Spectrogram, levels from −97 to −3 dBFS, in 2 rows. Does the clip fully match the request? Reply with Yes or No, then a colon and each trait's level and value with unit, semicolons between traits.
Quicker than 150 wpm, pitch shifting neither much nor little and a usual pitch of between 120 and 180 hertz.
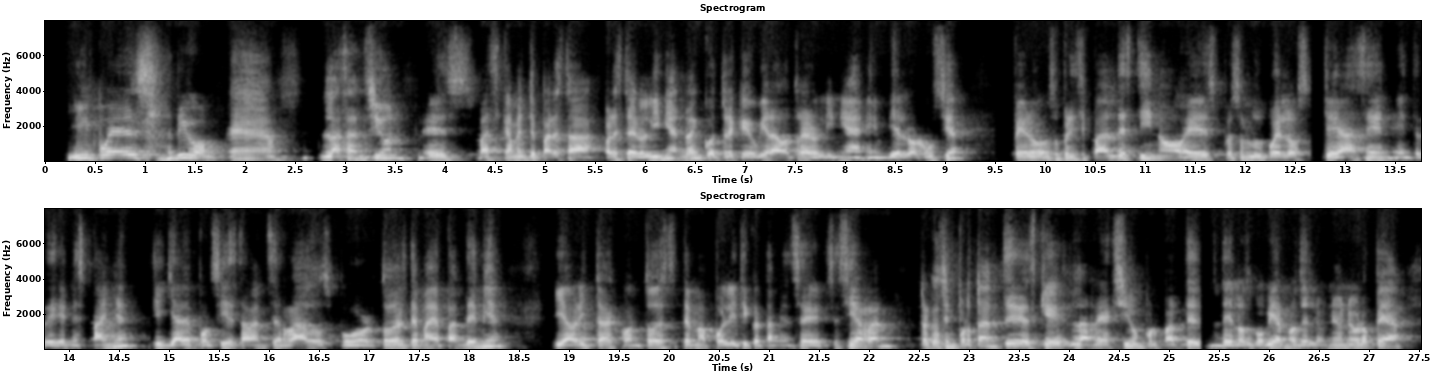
Yes: average, 165 wpm; average, 4.3 semitones; medium, 140 Hz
